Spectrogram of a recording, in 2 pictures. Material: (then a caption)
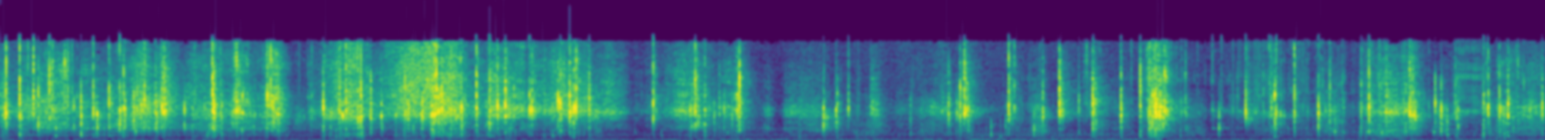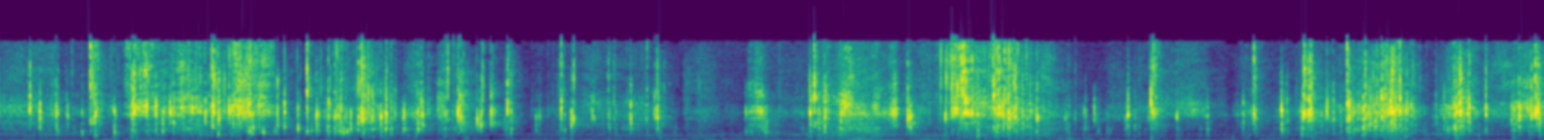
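Plastic, foil. Both hands hold a hand-sized Aero chocolate bar, with the bar still inside its green printed plastic film wrapper and silver foil inner layer. The wrapper is torn open at the end, then the fingertips crinkle and peel back the film and foil. The result is dense, bright crinkling and crackling that continues throughout, with a faint steady low hum underneath.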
